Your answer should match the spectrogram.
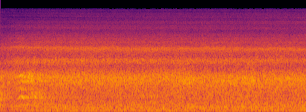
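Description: Steady rushing water noise in an aquarium tank, even and unbroken.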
